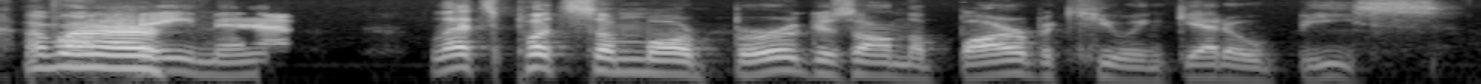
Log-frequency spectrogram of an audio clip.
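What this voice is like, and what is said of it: Bad put-on American accent. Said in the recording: “the American accent like you've done multiple times ... That's terrible ... That's supposed to be an American accent?”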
